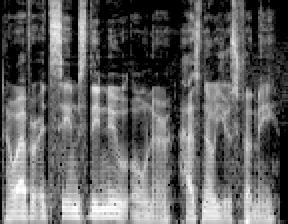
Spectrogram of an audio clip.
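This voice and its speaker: A man's voice: fairly low pitch, fairly quick, no echo, natural voice. A man voicing a lonely, apologetic old supercomputer in a story, speaking in formal, precise wording. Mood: formal, resigned.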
